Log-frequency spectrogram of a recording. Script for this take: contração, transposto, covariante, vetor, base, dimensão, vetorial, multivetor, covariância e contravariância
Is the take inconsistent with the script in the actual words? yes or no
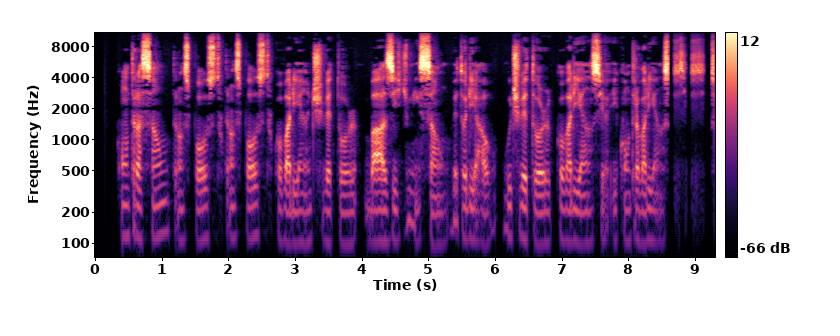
yes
